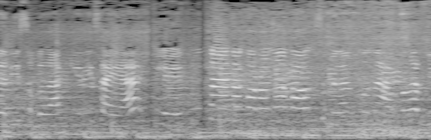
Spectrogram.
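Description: A woman speaking over a steady low background rumble.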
